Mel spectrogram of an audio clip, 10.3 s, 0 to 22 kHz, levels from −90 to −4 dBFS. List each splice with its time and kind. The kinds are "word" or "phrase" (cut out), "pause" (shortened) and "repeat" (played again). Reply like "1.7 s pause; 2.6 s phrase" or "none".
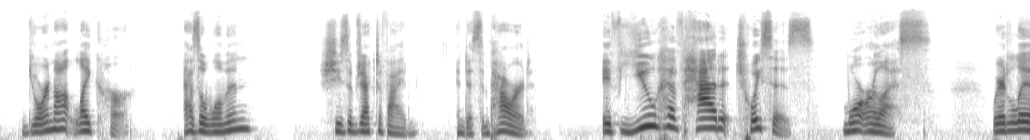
none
